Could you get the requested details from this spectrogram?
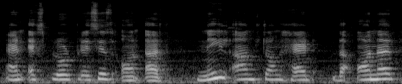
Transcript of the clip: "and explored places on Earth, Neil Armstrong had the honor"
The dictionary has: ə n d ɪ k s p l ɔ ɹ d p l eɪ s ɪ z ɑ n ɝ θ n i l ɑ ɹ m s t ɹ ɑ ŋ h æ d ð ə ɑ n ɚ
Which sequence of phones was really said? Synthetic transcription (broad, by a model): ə n d ɪ k s p l ɔ ɹ d p l eɪ s ɪ z ɑ n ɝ t n i l ɑ ɹ m s t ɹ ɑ ŋ h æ d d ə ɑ n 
